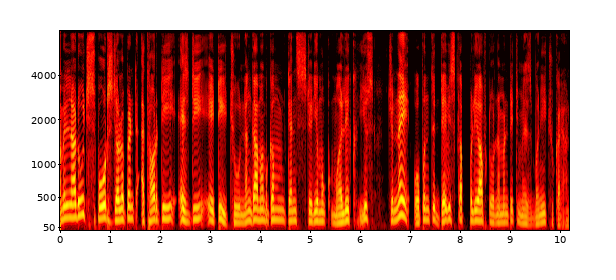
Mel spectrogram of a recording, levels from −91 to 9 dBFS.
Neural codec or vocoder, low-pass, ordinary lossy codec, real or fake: none; none; none; real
